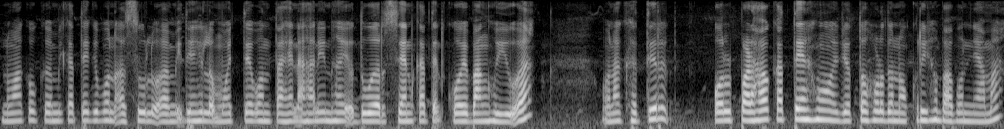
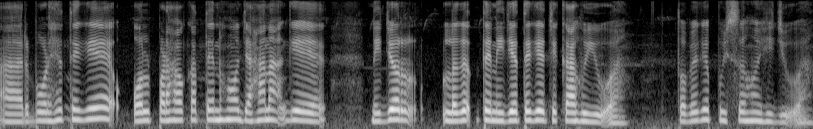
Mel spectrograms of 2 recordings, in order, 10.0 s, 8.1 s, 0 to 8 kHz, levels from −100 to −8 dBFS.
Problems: none marked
